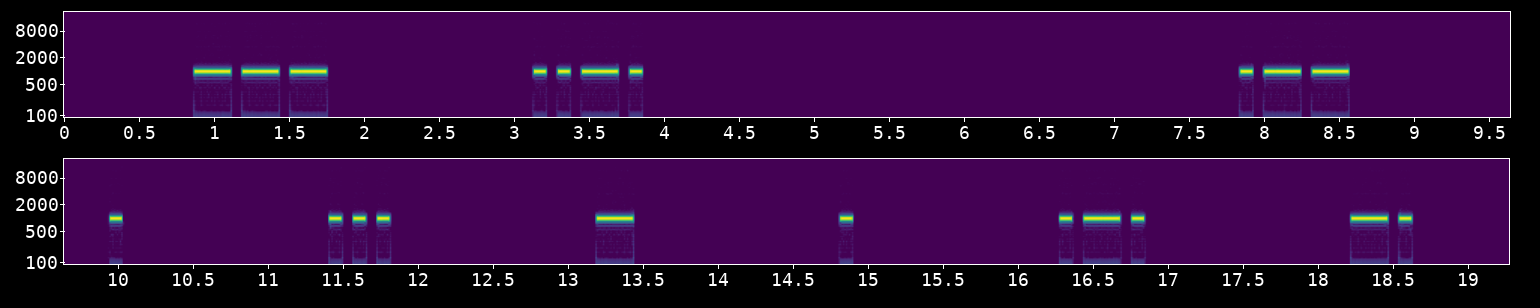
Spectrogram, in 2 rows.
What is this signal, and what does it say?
Morse code, heard as a keyed tone, about 15 wpm, spaced as for 5 wpm, 1000 Hz. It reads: OF WESTERN
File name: qotdfiles / 5wpm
